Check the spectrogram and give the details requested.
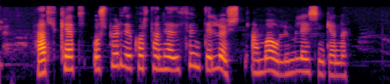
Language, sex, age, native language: Icelandic, female, 40-49, Icelandic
